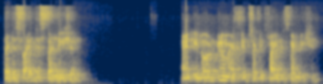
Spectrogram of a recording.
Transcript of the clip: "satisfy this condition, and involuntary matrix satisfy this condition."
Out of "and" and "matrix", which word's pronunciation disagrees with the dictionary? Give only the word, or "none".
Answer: matrix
